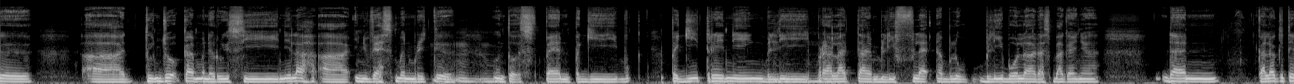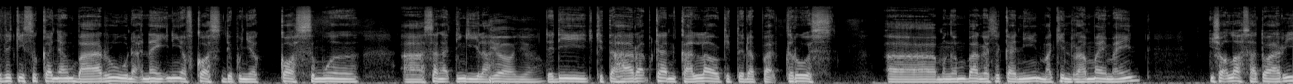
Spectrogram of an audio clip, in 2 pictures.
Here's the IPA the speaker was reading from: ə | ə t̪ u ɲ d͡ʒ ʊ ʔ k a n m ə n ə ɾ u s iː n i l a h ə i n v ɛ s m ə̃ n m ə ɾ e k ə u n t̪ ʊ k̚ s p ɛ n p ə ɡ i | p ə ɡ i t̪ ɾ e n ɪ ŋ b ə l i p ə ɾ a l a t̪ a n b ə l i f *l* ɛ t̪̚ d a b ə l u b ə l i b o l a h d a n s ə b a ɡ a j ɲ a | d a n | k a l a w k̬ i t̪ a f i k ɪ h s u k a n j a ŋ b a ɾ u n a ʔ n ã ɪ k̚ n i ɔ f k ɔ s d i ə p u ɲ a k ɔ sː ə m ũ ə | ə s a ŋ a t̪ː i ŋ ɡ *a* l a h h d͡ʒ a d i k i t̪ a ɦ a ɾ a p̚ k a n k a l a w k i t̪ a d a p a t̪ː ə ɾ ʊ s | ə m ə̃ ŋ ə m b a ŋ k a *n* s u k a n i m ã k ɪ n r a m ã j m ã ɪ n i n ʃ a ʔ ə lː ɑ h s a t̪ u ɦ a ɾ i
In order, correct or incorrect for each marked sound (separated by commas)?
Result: correct, incorrect, correct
